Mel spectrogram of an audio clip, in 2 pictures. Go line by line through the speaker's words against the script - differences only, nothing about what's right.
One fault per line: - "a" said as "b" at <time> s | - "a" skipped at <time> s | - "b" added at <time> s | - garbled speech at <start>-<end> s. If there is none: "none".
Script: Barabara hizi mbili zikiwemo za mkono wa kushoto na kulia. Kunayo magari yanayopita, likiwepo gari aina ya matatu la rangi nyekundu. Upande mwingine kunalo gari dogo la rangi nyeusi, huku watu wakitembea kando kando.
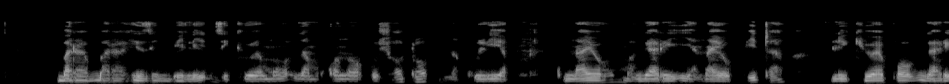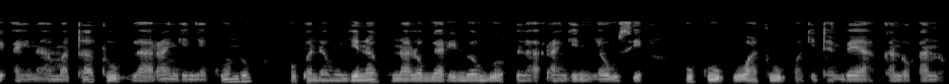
none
